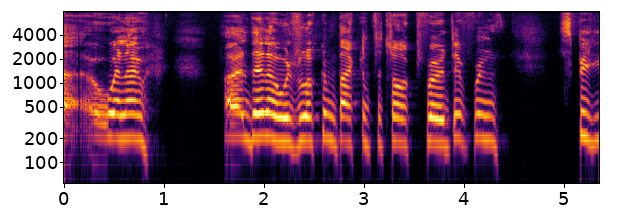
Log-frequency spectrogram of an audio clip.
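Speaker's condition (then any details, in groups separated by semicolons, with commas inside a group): Cerebral palsy; quadriplegic cerebral palsy; lifelong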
